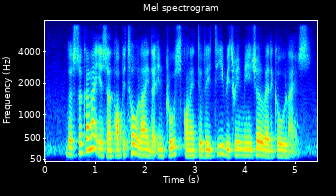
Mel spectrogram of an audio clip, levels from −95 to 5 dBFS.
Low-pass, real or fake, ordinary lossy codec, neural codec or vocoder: 7.2 kHz; fake; none; codec, 24 kHz, 0.9 kbps, WavTokenizer, large speech release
